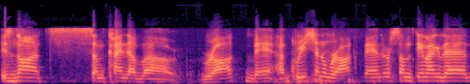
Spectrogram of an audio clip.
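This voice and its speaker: With a non-native accent, a man talks at a moderate pace. His pitch is high. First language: not English. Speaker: band leader musician.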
